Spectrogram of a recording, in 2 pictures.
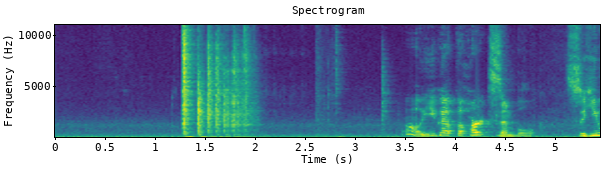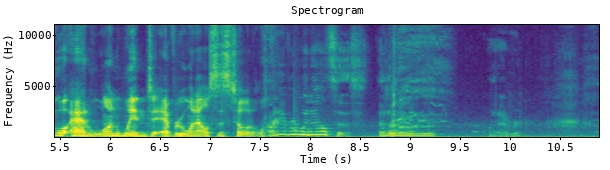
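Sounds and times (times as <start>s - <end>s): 
red dice clattering across a hard surface: 1.3s - 2.1s
speech: 3.5s - 10.2s.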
